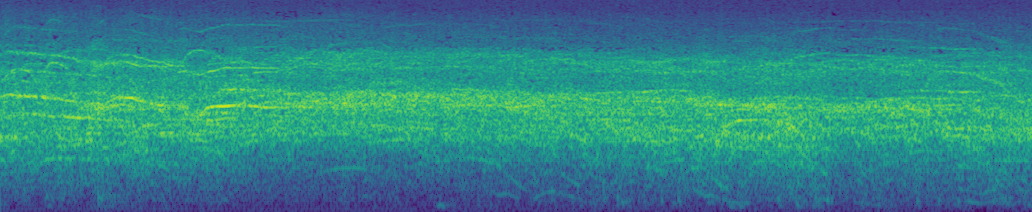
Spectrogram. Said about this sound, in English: But this, I never heard or saw such bedlam in my life. Yeah. Now, when they're finished, the screams keep going on.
